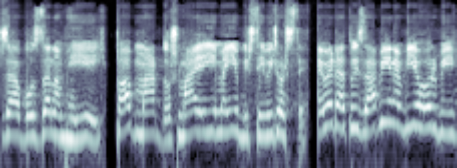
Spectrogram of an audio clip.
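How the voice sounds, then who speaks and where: A man's voice: sits high, fast talker, a bit bright. A man voicing grumbling, put-upon cartoon villagers at a wedding, arguing in a Barisal Bangla accent. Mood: exasperated, grumbling. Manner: complaining, argumentative. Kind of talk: comic cartoon dialogue.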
